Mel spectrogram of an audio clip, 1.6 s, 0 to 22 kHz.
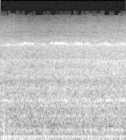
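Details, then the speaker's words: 2001 Chevy Suburban at idle after fitting a brand-new AC belt and tightening the belts: even low idle hum with no chirp or squeal; the accessory belts run quietly. "It's been good, no squeaks. Let's give her a little rev."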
